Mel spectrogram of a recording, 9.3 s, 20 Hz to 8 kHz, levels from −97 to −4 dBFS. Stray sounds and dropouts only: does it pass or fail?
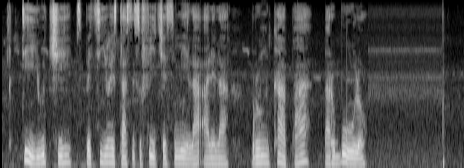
pass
